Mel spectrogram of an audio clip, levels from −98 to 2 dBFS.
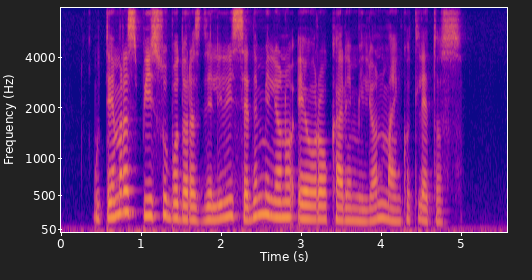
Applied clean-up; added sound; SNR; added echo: neural separator model SepFormer DNS4.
